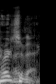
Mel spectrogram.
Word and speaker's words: Herjavec: Robert Herjavec? How do you pronounce that? – I think you nailed it. – Herjavec.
